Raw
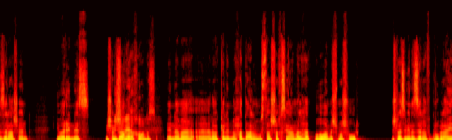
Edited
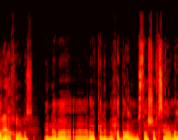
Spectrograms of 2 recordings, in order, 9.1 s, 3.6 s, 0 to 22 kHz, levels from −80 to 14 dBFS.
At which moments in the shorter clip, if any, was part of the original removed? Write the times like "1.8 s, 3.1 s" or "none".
none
